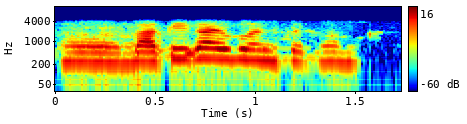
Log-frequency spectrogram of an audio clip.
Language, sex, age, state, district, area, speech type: Marathi, female, 18-30, Maharashtra, Nashik, urban, conversation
